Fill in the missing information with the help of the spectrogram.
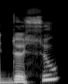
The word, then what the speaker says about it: dessous: À l'oreille, « dessus » et « dessous » se distinguent par leur dernière voyelle, celle de « dessus » se prononce comme dans « vu », celle de « dessous » comme dans « vous ».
